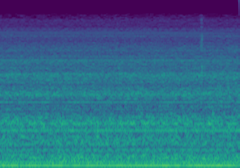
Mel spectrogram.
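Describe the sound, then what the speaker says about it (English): Lens edging machine grinding a polycarbonate eyeglass lens, a steady, dense whirring and hissing grind with a low hum underneath, close and continuous. "The second sound you hear will be the grinding of the lens."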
